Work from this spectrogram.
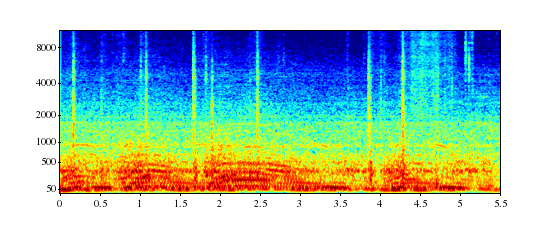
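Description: A 2015 Audi S3 with an active exhaust valve system and sound actuator runs close by, a steady mid-pitched engine rumble with slight swells in revs and a few sharp mechanical clicks over it.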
